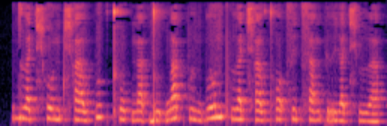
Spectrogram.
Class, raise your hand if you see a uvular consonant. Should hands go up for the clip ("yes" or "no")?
no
